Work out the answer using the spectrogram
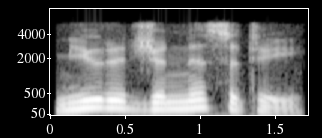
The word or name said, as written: mutagenicity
